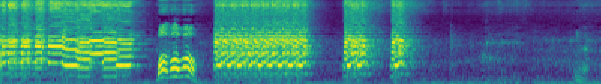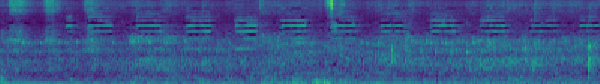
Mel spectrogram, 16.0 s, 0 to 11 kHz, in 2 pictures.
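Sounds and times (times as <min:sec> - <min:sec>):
low traffic rumble: 0:00.0 - 0:16.0
high electronic beeps: 0:08.8 - 0:16.0.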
